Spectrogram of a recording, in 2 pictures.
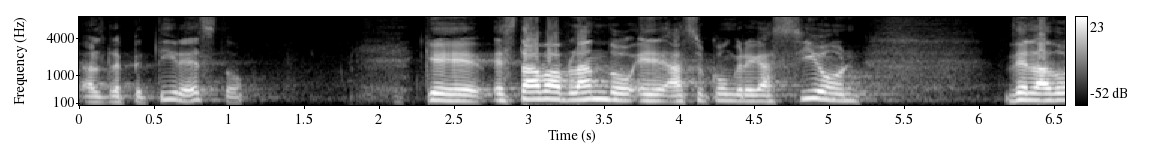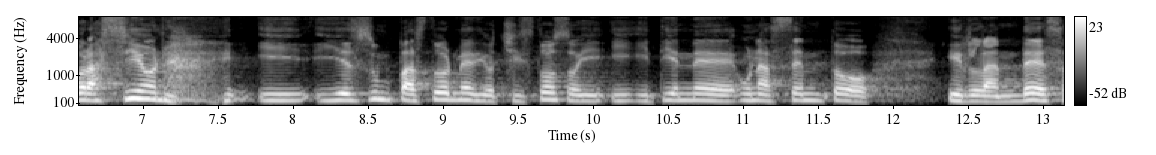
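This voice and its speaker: A man preaching a sermon, emphatic and rising to fervent peaks. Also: fairly high pitch. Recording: long hall reverb.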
